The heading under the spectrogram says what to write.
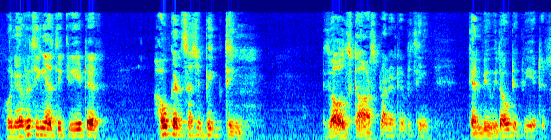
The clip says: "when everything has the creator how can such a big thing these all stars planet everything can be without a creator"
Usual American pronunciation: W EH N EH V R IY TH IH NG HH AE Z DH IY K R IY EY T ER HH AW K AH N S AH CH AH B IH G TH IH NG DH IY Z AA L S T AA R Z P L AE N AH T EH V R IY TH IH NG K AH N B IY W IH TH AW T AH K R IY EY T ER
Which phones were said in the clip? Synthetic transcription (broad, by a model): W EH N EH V R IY T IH NG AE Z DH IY K R IY EY T ER HH AW K AH N S AH CH AH B IH G T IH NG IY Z AA L S T AA R S P L AE N AH T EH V R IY T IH NG K AH N B IY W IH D AW T AH K R IY EY T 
